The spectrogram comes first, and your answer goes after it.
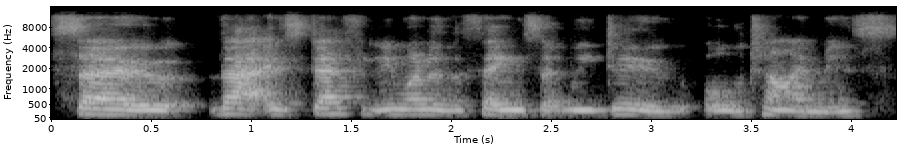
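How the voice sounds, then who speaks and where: A woman speaks in a normal speaking voice at a fairly low pitch. Her pace is fairly slow, with ordinary pitch variation. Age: 60s. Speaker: writer and poet, co-founder of an ageing community. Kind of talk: interview conversation.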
